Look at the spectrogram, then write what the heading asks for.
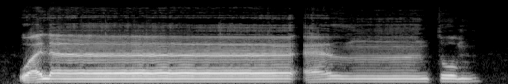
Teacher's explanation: nun mati bertemu dengan huruf ta, iaitu hukum ikhfa hakiki. Kita dengung dengan kadar panjang bacaan sebanyak 2 harakat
